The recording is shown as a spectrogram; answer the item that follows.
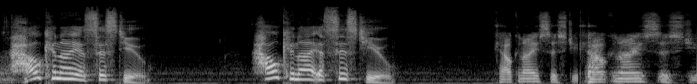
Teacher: listen for the falling intonation at the end of this question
